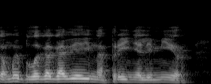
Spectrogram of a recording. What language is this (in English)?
Russian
